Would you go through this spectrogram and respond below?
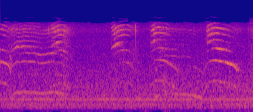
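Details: Hungry black kittens, three to four weeks old, one female with a higher voice and one male with a lower voice, making a fuss; repeated high wavering meows roughly every second, arched and overlapping, over a low steady hum.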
